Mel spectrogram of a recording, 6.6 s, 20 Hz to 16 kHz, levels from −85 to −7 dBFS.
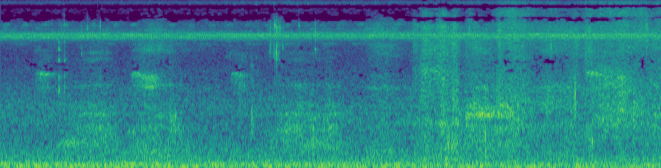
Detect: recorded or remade remade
